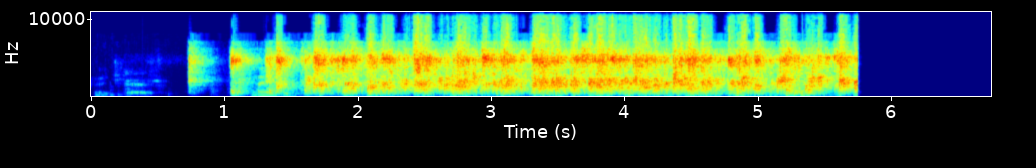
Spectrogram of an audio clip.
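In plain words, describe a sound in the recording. A crowd of people applauds loudly.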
